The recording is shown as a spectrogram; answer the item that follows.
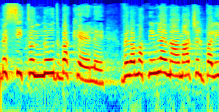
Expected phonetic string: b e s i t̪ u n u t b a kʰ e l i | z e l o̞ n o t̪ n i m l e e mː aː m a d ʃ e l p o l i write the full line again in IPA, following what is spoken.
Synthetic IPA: b e s i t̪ o n u t b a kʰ e l e | v e l o̞ n o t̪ n i m l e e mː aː m a d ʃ e l p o l i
